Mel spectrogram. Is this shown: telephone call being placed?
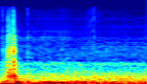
no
